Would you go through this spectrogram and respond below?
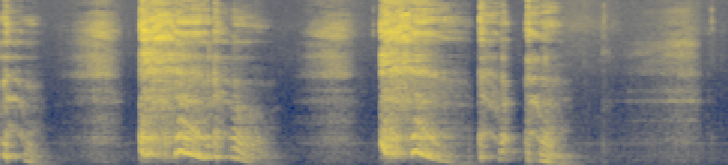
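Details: Adult morning cough with catarrh still in the chest and throat: five harsh, hacking coughs with rough throat-clearing tails and noisy in-breaths between; productive cough with throat clearing.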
